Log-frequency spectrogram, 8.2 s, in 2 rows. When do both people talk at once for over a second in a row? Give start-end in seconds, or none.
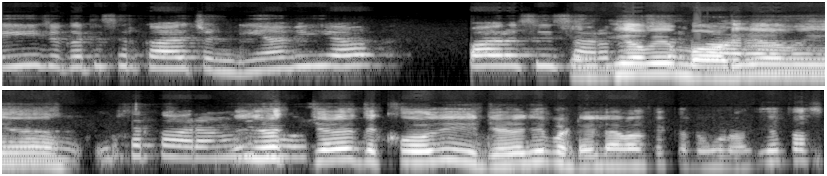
2.8-4.3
